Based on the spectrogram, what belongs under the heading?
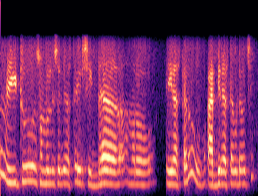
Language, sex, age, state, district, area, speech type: Odia, male, 18-30, Odisha, Balasore, rural, conversation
